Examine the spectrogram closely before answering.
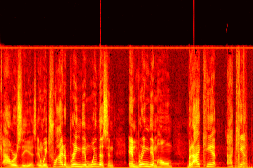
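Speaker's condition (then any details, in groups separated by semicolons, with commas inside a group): No condition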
